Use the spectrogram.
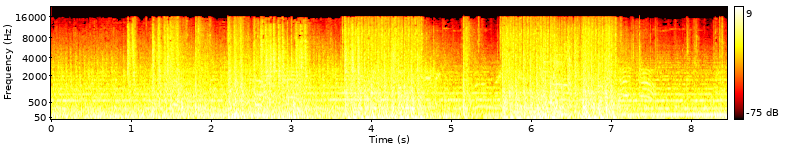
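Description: Shotgun blasts come in a burst of loud, booming shots with mechanical clacks between them during Uncharted: The Lost Legacy combat aboard a train, over a constant rumbling background.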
